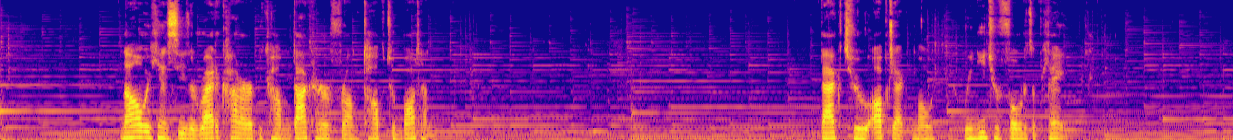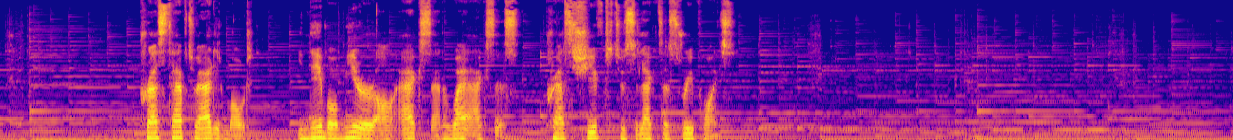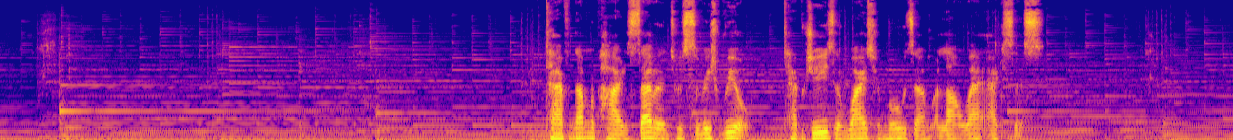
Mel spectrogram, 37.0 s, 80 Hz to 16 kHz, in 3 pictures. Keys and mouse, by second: 0.1 shift+k, 5.7-8.0 middle drag, 9.7 right click, 11.1-12.4 middle drag, 12.7 middle click, 12.9 click, 12.9 right click, 13.7 KP_1, 16.3 Tab, 23.3 right click, 25.3 shift+click, 30.7 KP_7, 34.3 g, 34.8 y.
